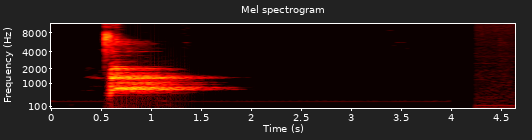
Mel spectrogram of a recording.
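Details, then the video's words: Mixed-breed female dog in clicker training, barking on her own without a prompt; a single loud, piercing, harsh bark starting abruptly and fading over about a second, then silence and a low muffled thump. "i wanted to see if elaine would offer the behavior and bark on her own"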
